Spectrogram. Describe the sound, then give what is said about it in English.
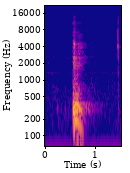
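A single forceful cough that rasps into a throaty clearing and fades out, followed by a brief faint click, with no talking. “For those of you who have been around for a while, you know this is the time of year. I get a cough. I get a runny nose.”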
